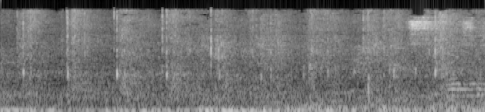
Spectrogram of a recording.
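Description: A rock band's amplified stage gear between songs: a steady low rumble from the amps and drums, with a few faint taps and clicks.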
